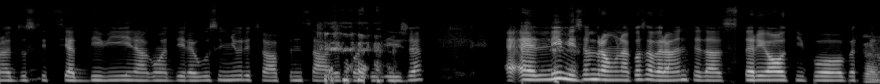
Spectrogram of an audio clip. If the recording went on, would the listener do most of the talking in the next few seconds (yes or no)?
no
